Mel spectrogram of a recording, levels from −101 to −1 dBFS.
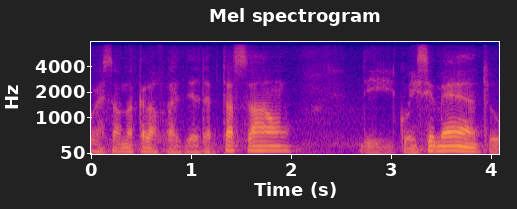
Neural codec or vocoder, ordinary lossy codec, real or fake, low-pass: codec, 16 kHz, 0.8 kbps, ZipCodec; none; fake; 7.2 kHz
